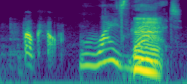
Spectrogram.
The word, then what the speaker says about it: forecastle: ship, but it's pronounced forecastle. Why is that? Try pronouncing it like an English sailor with no formal education.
